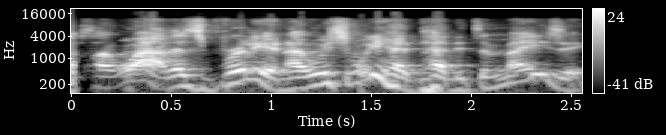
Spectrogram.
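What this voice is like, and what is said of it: Excited voice. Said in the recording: “You can hear the excitement in my voice.”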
